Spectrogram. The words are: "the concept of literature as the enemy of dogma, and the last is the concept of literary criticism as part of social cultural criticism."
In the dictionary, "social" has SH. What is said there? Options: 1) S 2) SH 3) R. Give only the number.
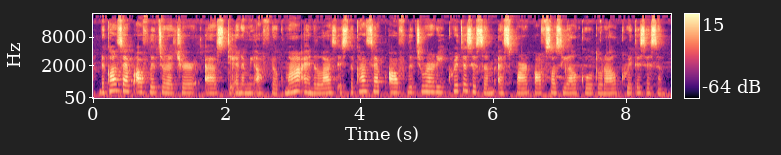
1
